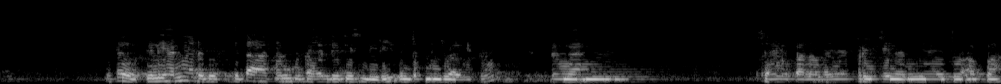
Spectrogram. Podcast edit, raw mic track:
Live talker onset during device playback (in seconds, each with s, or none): none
